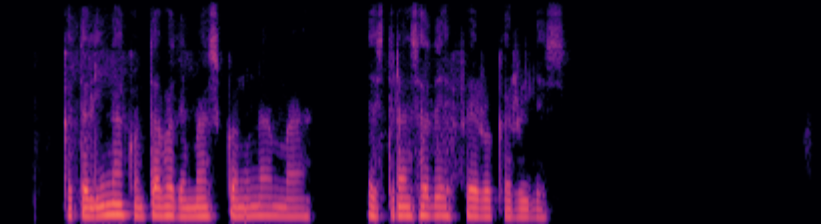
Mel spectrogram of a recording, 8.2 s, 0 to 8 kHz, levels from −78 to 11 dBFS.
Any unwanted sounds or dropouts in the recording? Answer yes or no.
no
